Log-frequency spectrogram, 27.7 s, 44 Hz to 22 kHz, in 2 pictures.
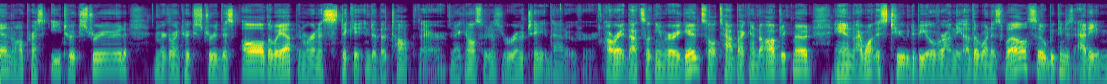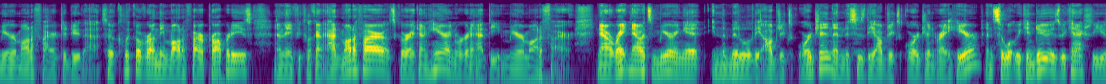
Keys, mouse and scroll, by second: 0.3 e, 1.3 middle click, 1.8 g, 2.4 middle click, 2.7 r, 3.9 middle click, 4.5 g, 5.4 right click, 5.6 r, 6.7 middle click, 7.4 scroll down 1, 7.5 a, 7.6 middle click, 8.5 Tab, 8.9 shift+middle click, 9.3 scroll up 2, 9.5 middle click, 9.9 scroll up 1, 10.0-15.4 middle drag, 15.4 click, 16.2-20.4 drag, 20.4 scroll down 2, 20.6 middle click, 20.8-21.4 scroll up 4, 21.1 shift+middle click, 21.8 g, 23.4 g, 25.3 scroll down 2, 25.7 g, 26.5-27.6 middle drag.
